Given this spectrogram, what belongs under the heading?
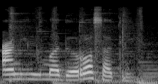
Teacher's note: Kedua, kesalahan huruf a menjadi a pada kata anil madrasati. Titik artikulasi dari huruf a adalah wastul halqi, namun biasa dikenal dengan faringal. Huruf a memiliki 4 sifat.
